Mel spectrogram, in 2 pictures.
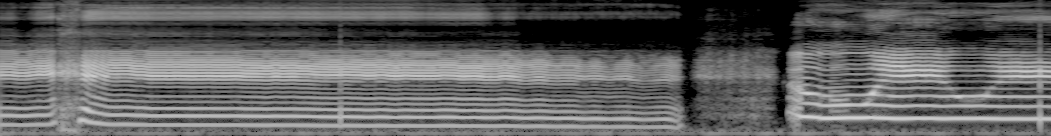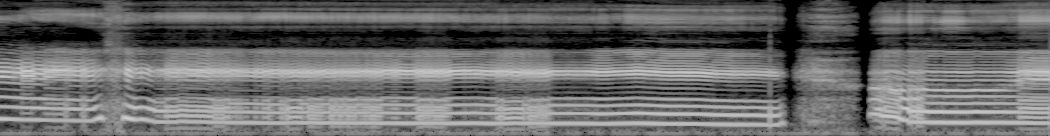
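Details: Infant crying, said to have lost its pacifier: loud, high-pitched wailing in long sustained cries with brief breaths between, in a small room.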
